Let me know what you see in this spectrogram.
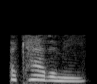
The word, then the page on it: academy: ə’kædəmı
